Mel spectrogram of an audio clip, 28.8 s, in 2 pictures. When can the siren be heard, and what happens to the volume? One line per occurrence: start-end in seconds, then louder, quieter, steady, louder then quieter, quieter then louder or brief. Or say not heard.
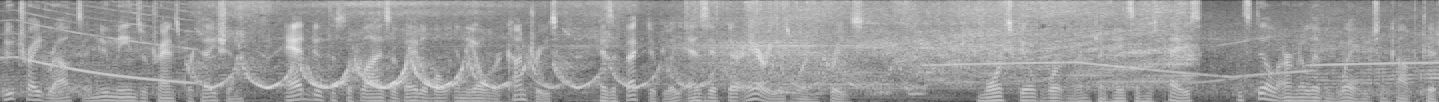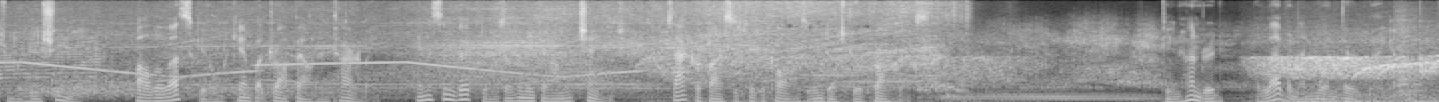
0.0-24.9 quieter
26.8-28.7 brief.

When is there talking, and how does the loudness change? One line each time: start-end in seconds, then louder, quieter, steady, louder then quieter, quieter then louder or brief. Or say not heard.
0.0-8.8 steady
9.8-23.8 steady
26.0-28.6 brief.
